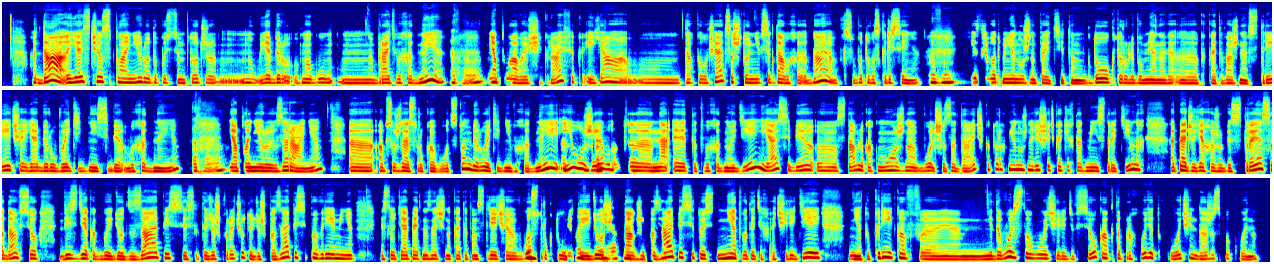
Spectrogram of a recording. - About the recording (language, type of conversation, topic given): Russian, podcast, Как вы выстраиваете границы между работой и отдыхом?
- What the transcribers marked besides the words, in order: none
